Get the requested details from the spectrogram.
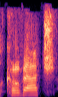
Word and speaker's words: Kovach: My name is Bill Kovach. I am with the Coastal Empire Montessori Charter School. Last name is spelled K-O-V-A-C-H.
